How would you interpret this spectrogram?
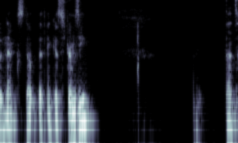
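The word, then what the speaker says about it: Strimzi: to go so next up I think is strumsy that's how you pronounce it that's right thanks I'm gonna go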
